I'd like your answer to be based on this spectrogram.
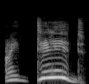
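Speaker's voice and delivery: high, loud protest; indignant teenage outburst. A narrator's reading. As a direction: insist hotly, stung. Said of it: "said Harry indignantly".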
